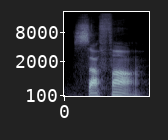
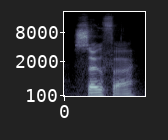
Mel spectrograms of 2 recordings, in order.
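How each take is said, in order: First: It is stressed the Russian way. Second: It is stressed the English way. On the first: "have different stress in Russian" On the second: "English words"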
